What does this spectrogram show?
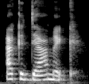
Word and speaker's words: academic: third syllable puppeteer perpetual academic academic the stress is on the third syllable academic academic classical music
